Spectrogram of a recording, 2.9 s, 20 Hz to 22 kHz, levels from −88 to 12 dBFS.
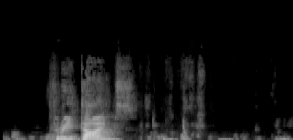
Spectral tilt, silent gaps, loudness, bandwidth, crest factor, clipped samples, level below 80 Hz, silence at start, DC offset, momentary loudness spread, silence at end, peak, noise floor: -5 dB/octave; none; -17 LUFS; 13.5 kHz; 22 dB; under 0.1%; -64 dBFS; 0.15 s; under 0.1%; 26 LU; 0.05 s; 0 dBFS; -51 dBFS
